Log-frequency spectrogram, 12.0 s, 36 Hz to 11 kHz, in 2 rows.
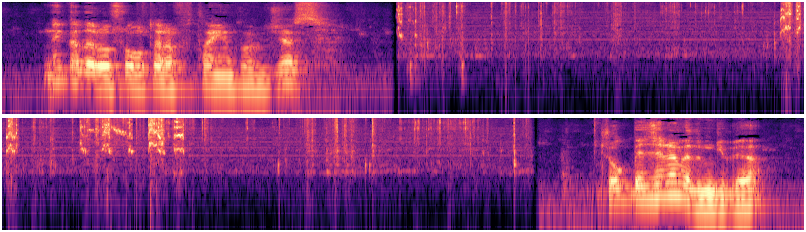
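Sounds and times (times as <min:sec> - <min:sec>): wood scraping against glass: 0:03.0 - 0:10.0.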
